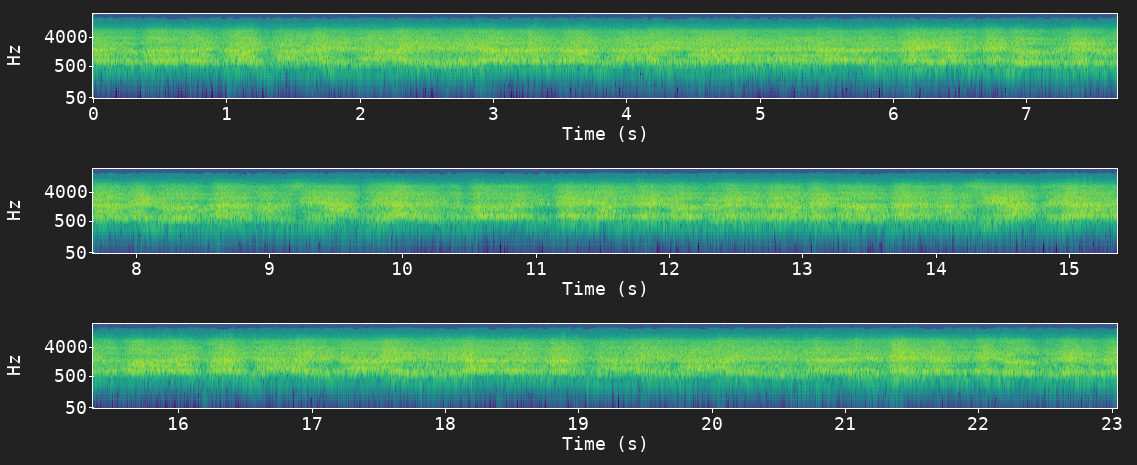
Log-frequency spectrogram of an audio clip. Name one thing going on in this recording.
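A crowd of men sings loudly together.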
